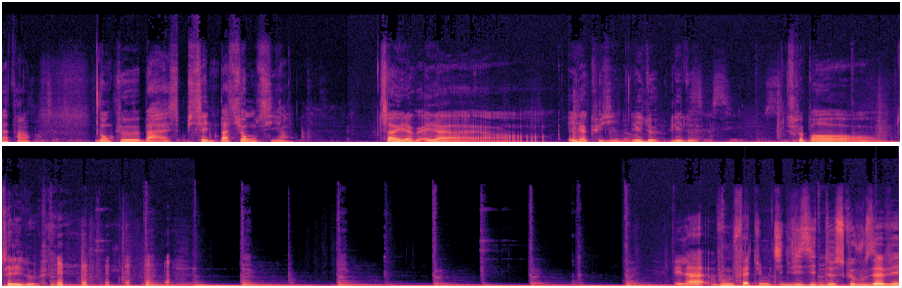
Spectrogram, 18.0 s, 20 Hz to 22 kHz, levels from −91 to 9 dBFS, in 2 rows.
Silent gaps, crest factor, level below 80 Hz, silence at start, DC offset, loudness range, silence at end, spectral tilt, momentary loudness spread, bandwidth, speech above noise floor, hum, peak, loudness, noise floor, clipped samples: none; 20 dB; -30 dBFS; 0 s; under 0.1%; 6 LU; 0 s; -6 dB/octave; 13 LU; 16.5 kHz; 28 dB; none; 0 dBFS; -20 LUFS; -47 dBFS; under 0.1%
